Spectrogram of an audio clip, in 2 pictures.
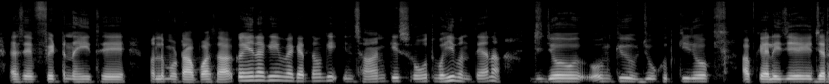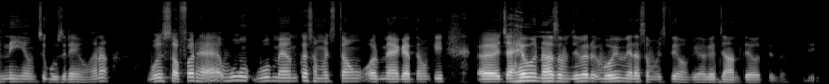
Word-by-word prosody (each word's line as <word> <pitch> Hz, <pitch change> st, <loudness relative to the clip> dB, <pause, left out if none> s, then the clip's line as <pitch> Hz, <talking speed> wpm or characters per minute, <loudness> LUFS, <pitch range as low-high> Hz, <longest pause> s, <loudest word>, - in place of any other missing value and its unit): ऐसे 125 Hz, +1 st, -1 dB
फ़िट 130 Hz, +2 st, -3 dB
नहीं 125 Hz, -2 st, -3 dB
थे। 120 Hz, -1 st, +1 dB
मतलब 130 Hz, +2 st, -7 dB
मोटापा-सा 120 Hz, -1 st, +2 dB
कहीं 180 Hz, +1 st, +3 dB
न 190 Hz, -, +2 dB
कहीं 190 Hz, +1 st, -1 dB
मैं 170 Hz, -2 st, -2 dB
कहता 155 Hz, +1 st, -2 dB
हूँ 165 Hz, -, -8 dB
कि 180 Hz, -, -4 dB
इंसान 130 Hz, +1 st, -6 dB
की 155 Hz, -, -1 dB
स्रोत 145 Hz, -1 st, -6 dB
वही 145 Hz, +6 st, 0 dB
बनते 140 Hz, -4 st, -7 dB
हैं 140 Hz, -, -1 dB
ना -, -, -3 dB, 0.4 s
ज 135 Hz, -, -10 dB
जो 140 Hz, -, +4 dB, 0.4 s
उनकी 140 Hz, +1 st, -8 dB, 0.2 s
जो 135 Hz, -, -5 dB
खुद 140 Hz, -, -11 dB
की 145 Hz, -, -3 dB
जो 145 Hz, 0 st, -1 dB, 0.3 s
आप 125 Hz, -, 0 dB
कह 125 Hz, -, +6 dB
लीजिए 130 Hz, +1 st, +1 dB
जर्नी 130 Hz, +2 st, +1 dB
है, 130 Hz, -, -5 dB
उनसे 125 Hz, +2 st, -7 dB
गुज़रे 125 Hz, 0 st, -4 dB
हों, 120 Hz, 0 st, -10 dB
है 130 Hz, -, -5 dB
ना? 160 Hz, -, -1 dB, 0.4 s
वो 155 Hz, +3 st, +1 dB
सफ़र 170 Hz, +2 st, +2 dB
है, -, -, +3 dB
वो, 180 Hz, +1 st, -1 dB
वो 160 Hz, +3 st, -2 dB
मैं 155 Hz, -, +2 dB
उनका 155 Hz, +3 st, 0 dB
समझता 145 Hz, -2 st, -4 dB
हूँ 145 Hz, 0 st, -3 dB
और 135 Hz, -, 0 dB
मैं 130 Hz, 0 st, +5 dB
कहता 125 Hz, 0 st, +3 dB
हूँ 130 Hz, -, -8 dB
कि -, -, 0 dB, 0.4 s
अ, 130 Hz, 0 st, +8 dB
चाहे 145 Hz, +2 st, +9 dB
वो 175 Hz, +1 st, +8 dB
ना 150 Hz, -1 st, +7 dB
समझें, 140 Hz, -2 st, +1 dB
पर 155 Hz, 0 st, +5 dB
वो 140 Hz, +1 st, +3 dB
भी 150 Hz, -, +3 dB
मेरा 140 Hz, -2 st, +1 dB
समझते 125 Hz, -2 st, -7 dB
होंगे 115 Hz, -1 st, -7 dB
अगर 120 Hz, 0 st, -2 dB
जानते 110 Hz, -1 st, -2 dB
होते 110 Hz, 0 st, -6 dB
तो। 105 Hz, -, -27 dB, 0.2 s
जी। -, -, -23 dB
135 Hz, 240 wpm, -23 LUFS, 125-150 Hz, 0.4 s, चाहे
